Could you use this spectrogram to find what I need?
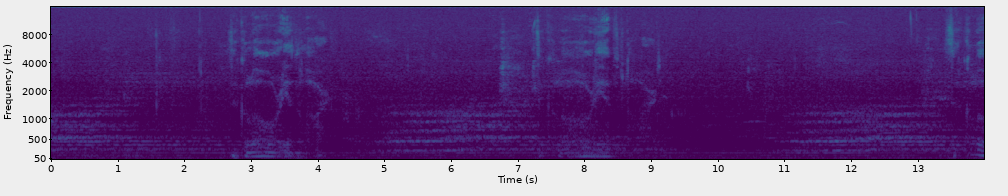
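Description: A keyboard plays sustained chords.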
